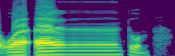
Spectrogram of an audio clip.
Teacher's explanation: kita samarkan nunnya kepada huruf ta dan ditahan dua harakat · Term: ikhfa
